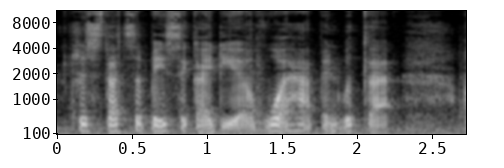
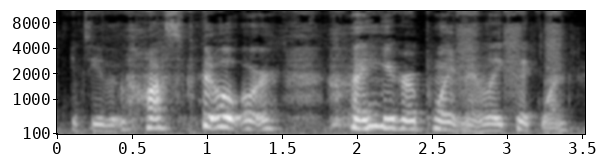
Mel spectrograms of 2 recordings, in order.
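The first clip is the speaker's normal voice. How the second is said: louder, half-laughing, insisting; exasperated ultimatum; 3 semitones higher, 9 dB louder than usual. Retold or imitated. To her stubborn grandmother, a loud, laughing ultimatum. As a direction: push her to choose, laughing in frustration.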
